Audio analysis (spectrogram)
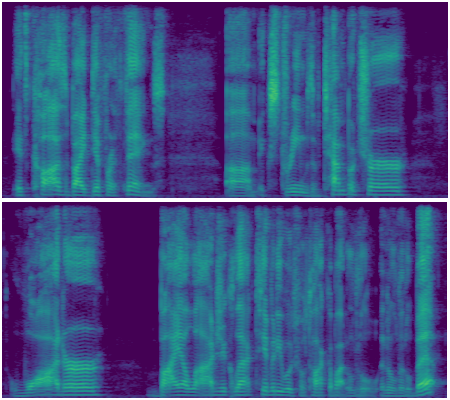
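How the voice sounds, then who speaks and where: A male science teacher narrating a slide lesson in a chatty way, checking in with students and saying his voice is still recovering from hoarseness. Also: medium pitch. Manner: chatty, checks in with frequent "okay?". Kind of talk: recorded classroom lesson over slides.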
